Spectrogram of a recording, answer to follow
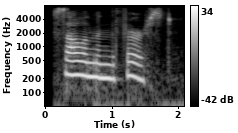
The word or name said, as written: Solimani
